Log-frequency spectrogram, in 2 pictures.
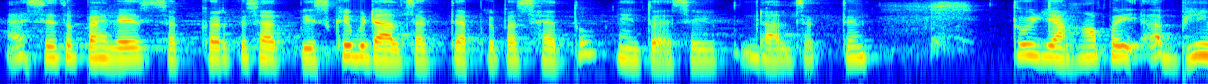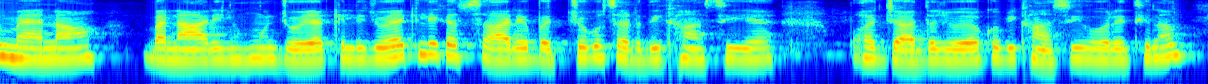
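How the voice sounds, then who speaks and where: A woman's voice: mid-range voice, fairly even intonation, brisk. A middle-aged woman from India talking casually as she cooks, rambling through family news and heartfelt advice. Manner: chatty, rambling, warm-hearted advice with religious phrases. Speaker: family vlogger and mother. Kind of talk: casual voice-over while cooking.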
